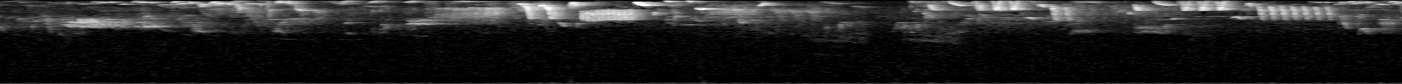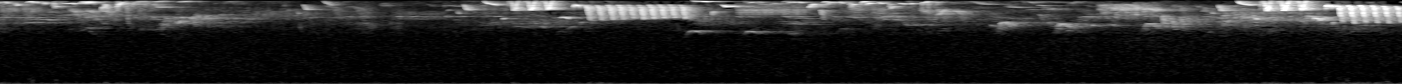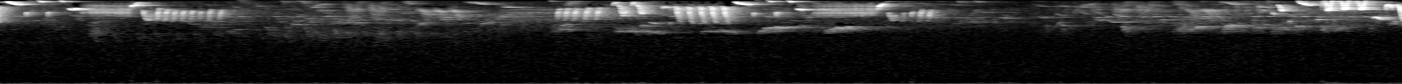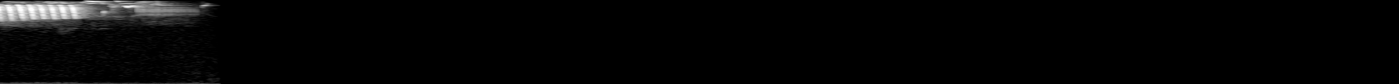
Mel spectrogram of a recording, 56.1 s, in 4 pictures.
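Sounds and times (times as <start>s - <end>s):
songbirds chirping and trilling: 0.0s - 44.3s.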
